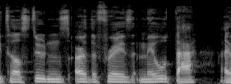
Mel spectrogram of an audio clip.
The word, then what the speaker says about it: me gusta: The correct pronunciations of those words are me gusta and Guadalajara, English allophones out, especially reduction, Spanish allophones and good pronunciation in.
